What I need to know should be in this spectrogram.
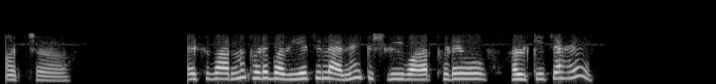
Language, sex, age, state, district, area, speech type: Dogri, female, 30-45, Jammu and Kashmir, Reasi, urban, conversation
